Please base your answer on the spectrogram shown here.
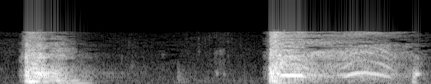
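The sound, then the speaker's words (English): Two rough, loud coughs from a person: a short first burst, then after a pause a longer, rougher second one that trails off raspily. “cough here. Pardon me.”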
